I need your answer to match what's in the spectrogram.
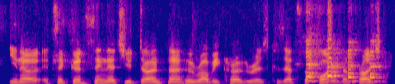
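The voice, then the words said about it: South African accent. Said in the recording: “I have an accent. It's from South Africa.”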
